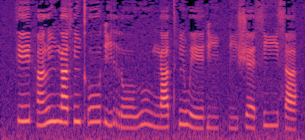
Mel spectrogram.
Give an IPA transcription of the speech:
k eː˦ h ã˨˦ l ĩ˦ ŋ a˦ s ĩ˦ kʼ oː˦ ɗ i˨˦ r oː˨ ɣ uː˦˨ ŋ a˨˦ tʰ ĩ˦ w eː˨ ɗ iː˨ k͡p i˨ ʃ ɛ˦˨ s iː˦ s a˨

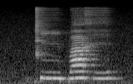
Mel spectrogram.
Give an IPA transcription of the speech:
c iː b a x e̤

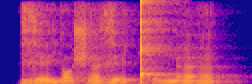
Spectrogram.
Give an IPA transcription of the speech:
ɣ e j ɒ ʃ æ ɣ e ǃʰ o ŋ æ

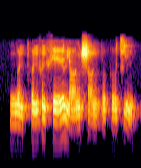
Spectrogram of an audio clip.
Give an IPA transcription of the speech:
m w ə˨˩ n pʰ ə˧˥ n x ə˧ n x e˧˥ ɪ̯ l j ɑ˧˥ ŋ ʂ ɑ˨˩ ŋ p ɤ˧˥ k ɤ˧˥ t͡ɕ i˥˩ n

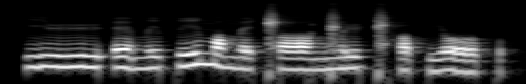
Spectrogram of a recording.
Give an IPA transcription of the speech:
j yː ʔ e m i p i m ɒ m e ǁ ɒː ŋ͡ǁ y ǁʰ ɒ p j o p

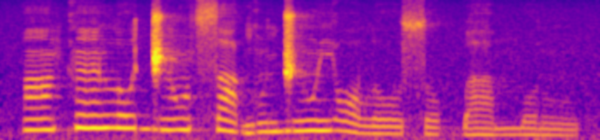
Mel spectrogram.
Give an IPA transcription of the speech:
ã˧ k ɛ̃˦ l o˦ d͡ʒ ɔ̃˦ s a˦˨ ɡ ũ˧ d͡ʒ ũ˦ j ɔ˦˨ l o˨ s o˨ ɡ͡b a˨ m o˨ ɾ ũ˨

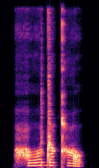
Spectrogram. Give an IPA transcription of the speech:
h ɔ d ə qʰ ɔ

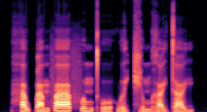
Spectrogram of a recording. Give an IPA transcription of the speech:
h a̰˧˨ w ɓ a˨˦ m f aː˨˦ f ə˧ m t̪ʰ o˨˩ h w ə̰˧˨ j t͡ɕ ə˨˩ m ɣ a̰˧˥ j t̪ a˧˩˨ j

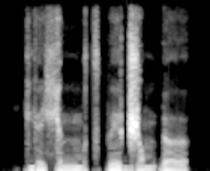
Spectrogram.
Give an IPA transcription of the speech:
k j e ç ə n m o t͡s p e d͡ʒ ɔ m ɗ ə

